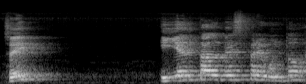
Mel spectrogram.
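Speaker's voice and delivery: ordinary talk, nothing marked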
